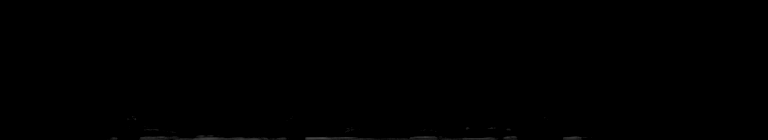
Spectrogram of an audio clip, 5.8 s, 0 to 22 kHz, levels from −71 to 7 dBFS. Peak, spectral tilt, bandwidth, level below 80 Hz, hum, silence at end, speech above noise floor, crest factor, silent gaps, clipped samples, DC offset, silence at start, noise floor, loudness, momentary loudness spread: -46 dBFS; -6.5 dB/octave; 11 kHz; -80 dBFS; none; 1.3 s; over 30 dB; 16 dB; 0.27-0.75 s; under 0.1%; under 0.1%; 0.05 s; under -90 dBFS; -61 LUFS; 8 LU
